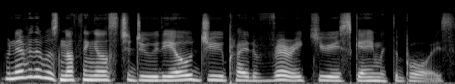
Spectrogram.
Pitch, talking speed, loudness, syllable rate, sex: 200 Hz, 235 wpm, -15 LUFS, 5.6 syllables/s, female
